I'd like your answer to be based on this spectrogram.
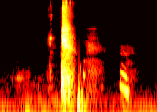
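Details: Single sneeze during a sneezing fit of unknown cause after nasal irritation: a short inward catch of breath, then one loud explosive sneeze with a brief voiced tail.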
